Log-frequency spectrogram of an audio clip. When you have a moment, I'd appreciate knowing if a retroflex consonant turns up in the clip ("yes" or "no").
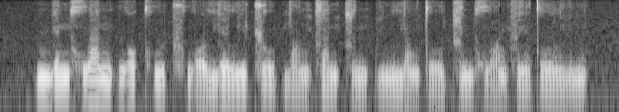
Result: yes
